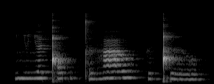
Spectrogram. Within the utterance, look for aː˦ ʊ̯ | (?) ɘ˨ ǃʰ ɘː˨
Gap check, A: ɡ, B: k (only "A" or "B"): B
